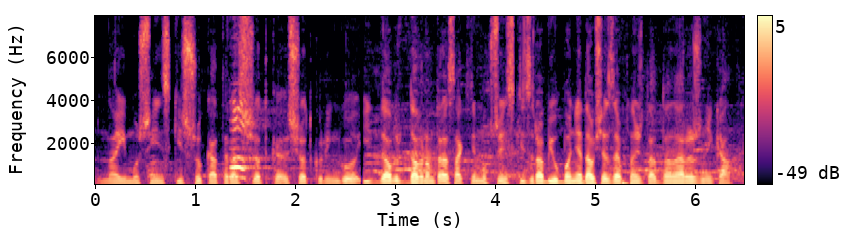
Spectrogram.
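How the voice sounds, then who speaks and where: A man giving calm, measured live play-by-play commentary on an amateur boxing bout, with technical analysis of the punches. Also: mid-range voice. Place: boxing event venue. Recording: loud crowd in a venue.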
